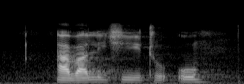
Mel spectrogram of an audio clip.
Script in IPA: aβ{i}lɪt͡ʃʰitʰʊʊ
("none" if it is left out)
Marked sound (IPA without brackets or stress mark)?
a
